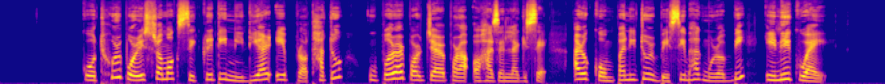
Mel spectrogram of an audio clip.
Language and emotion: Assamese, disgusted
